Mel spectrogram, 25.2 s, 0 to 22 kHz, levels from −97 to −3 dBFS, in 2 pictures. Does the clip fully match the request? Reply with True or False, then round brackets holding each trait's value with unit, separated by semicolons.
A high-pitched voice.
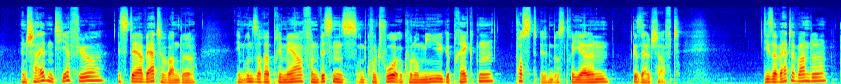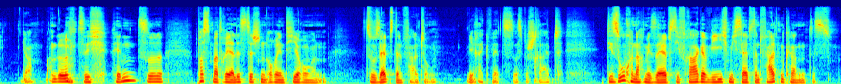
False (120 Hz)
